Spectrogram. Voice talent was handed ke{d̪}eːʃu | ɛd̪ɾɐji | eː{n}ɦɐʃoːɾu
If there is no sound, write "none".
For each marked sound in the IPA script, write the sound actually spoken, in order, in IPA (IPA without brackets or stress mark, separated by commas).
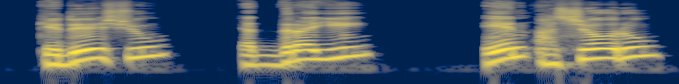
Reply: d̪, n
